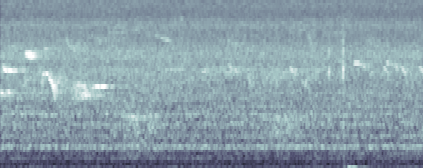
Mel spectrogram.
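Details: Honey bees of a natural swarm being hived into a reed-and-wood log hive at the Villa le Bosquet teaching apiary: a steady droning hum with a low buzzing band, a few thin bird chirps above.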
